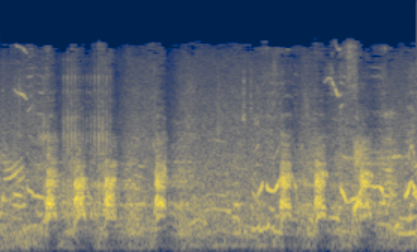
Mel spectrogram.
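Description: A dog barking excitedly: four sharp barks in quick succession in the first two seconds, then higher yelping or whining sounds mixed with voices.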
